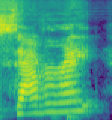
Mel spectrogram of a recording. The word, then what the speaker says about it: Tsavorite: There's Tsavorite, which is like a lime green neon. It's incredible. And it's spelled TSA, Tsavorite.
